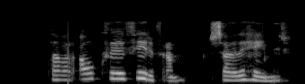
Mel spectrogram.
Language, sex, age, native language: Icelandic, female, 30-39, Icelandic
